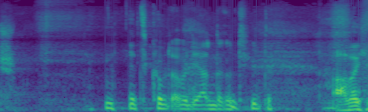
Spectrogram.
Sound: laughs

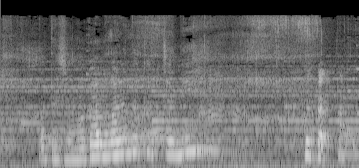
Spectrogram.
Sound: internal monologue

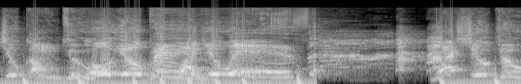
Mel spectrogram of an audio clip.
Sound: laughs

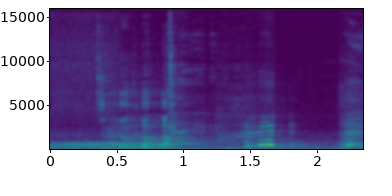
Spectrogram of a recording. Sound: crew member laughs; laughs

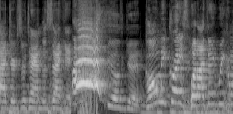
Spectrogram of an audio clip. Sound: screams

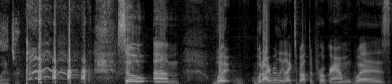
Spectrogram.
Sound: laughing

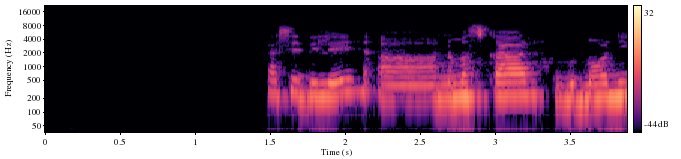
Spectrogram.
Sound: speaking foreign language

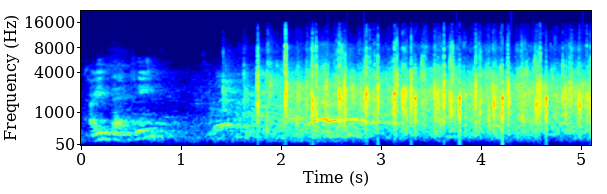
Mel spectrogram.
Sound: audience applauding

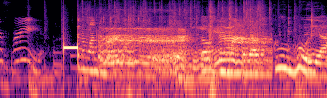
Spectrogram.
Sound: dad growling

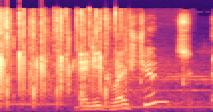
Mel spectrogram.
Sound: all clapping

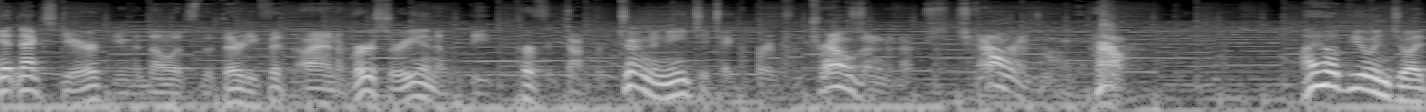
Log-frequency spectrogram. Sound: grumble grumble

